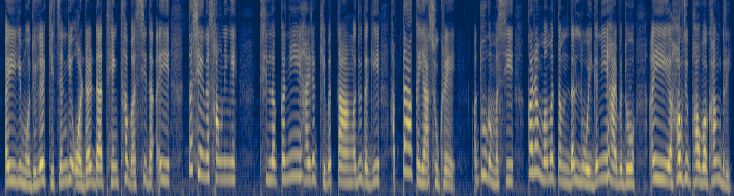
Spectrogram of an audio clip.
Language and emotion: Manipuri, angry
